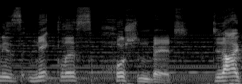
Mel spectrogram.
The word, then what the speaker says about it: Huschenbeth: your name right here your name is Nicholas hushen bid did I pronounce this correctly that sounds pretty good hello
